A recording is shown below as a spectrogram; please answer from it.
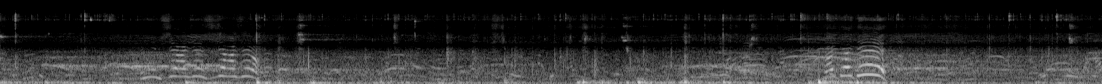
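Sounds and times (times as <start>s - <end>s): voices in a sports hall: 0.0s - 11.0s.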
